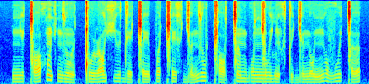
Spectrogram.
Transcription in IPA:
ɲ e˨ ǀ ɔ˨˥ x õ˥˨ ç n z õ˨˩˦ ə̯ ǃ u˨ ɭ ɔ˦ ç ɨ˦ d e˨˩˦ ǁ e˨ p ə˥˨ ǁ e˦ x ɟ ə˨˩˦ n z u˥˨ ǁ ɔ˨˩˦ ǀ ə̃˦ m b o˦ ŋ͡ǀ u˦ ɪ̯ ʎ ə̃˨ x t ɨ˨ ɟ ɘ˨ n o˨ ɲ o˥˨ v u˦ ɪ̯ ǀ ə˨˥

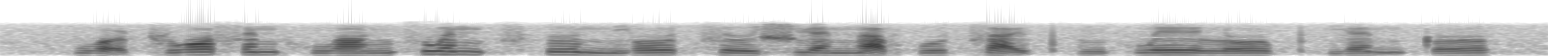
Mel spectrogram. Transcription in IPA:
p w ɔ̰˨˩ ʈ͡ʂ w ɔ˥˧ s ə˥˩ n x w ɑ˧˥ ŋ s w ə˥˧ n t͡sʰ ɹ̩˥˩ n̪ j o˥ ʊ̯ t͡s ɹ̩˧˥ ɕ ɥ ɛ˧˥ n ä̰˨˩ p u˥ t͡s a̰˨˩ ɪ̯ pʰ ɤ˦ ŋ k w e˥˧ ɪ̯ l o˥˩ ʊ̯ pʰ j ɛ̰˨˩ n t̪ ɤ˥

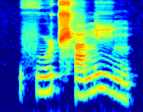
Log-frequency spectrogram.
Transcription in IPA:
f u˧˥ ʈ͡ʂʰ a˧˥ n i˥˩ ŋ

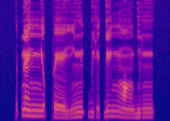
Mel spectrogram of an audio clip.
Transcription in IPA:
ɗ ɛ̃˦ ɲ ə˦ p eː˨ j ĩ˧ ɓ i˨ ɗ i˧ ŋ ɔ̃˧ ɡ͡b ĩ˦

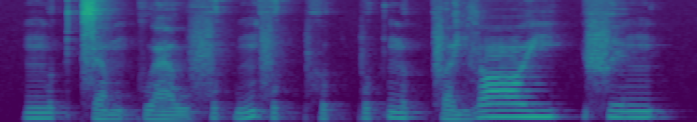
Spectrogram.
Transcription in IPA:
ŋ ʊ˧ k̚ t͡s ɐ˨ m kʷ aː˨˩ w f ʊ˨ k̚ ɪ˨˥ ŋ f ʊ˨ k̚ pʰ ʊ˨ k̚ p ʊ˨˥ k̚ n̪ ʊ˧ k̚ f ɐ˨ j l ɔː˥ j | f ɪ˥ ŋ

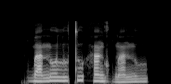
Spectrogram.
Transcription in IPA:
ɡ͡b a˧ n o˦ l u˦ t u˦ h ã˧ ɡ o˨ ɡ͡b ã˨ n u˧

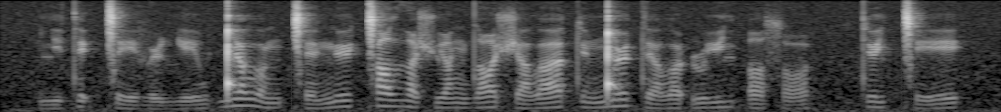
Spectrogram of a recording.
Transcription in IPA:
lʲ ɛ˩˧ t e˥ ʔ ǀ eː˩ v ɛ˩ ɭ ʎ eː˩˧ w ŋ͡ǃ e˥ lˠ y˩˧ ŋ ǀ ɛ˩˧ ŋ øː˥ ǀ a˥ lʲ ðˤ ʌ˧ ʃ yː˧ ŋ dˤ ø˧˥ w ʃ a˩˧ lˠ aː˧˥ t ø˧ ŋ͡ǃ ə˞˥ t ɛ˩˧ lˠ ə˞˧ ʔ ɭ yː˧˥ lʲ ʔ ə˞˩˧ sˤ o˩˧ | t ø˧ lʲ ǀ eː˩˧

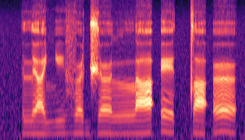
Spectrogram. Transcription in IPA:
lʲ a˨ ʎ i˨ v œ˨ d͡ʒ œ˨ lː a˨˦ ʔ e˨ tː a˨ ʔ œ˦˨

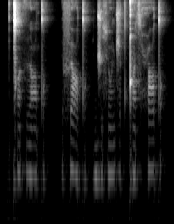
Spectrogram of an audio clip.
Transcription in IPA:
ǀ ɔ̃ θ ð ɛ̃ tˤ | f ɛ tˤ | d͡ʒ y s ũ d͡ʒ œ tˤ ŋ͡ǃ ɛ̃ s ħ y tˤ

